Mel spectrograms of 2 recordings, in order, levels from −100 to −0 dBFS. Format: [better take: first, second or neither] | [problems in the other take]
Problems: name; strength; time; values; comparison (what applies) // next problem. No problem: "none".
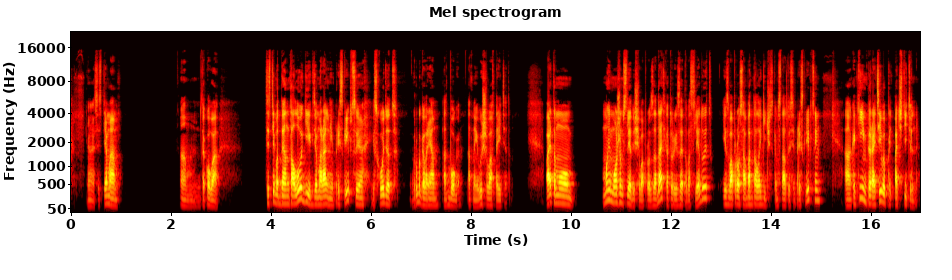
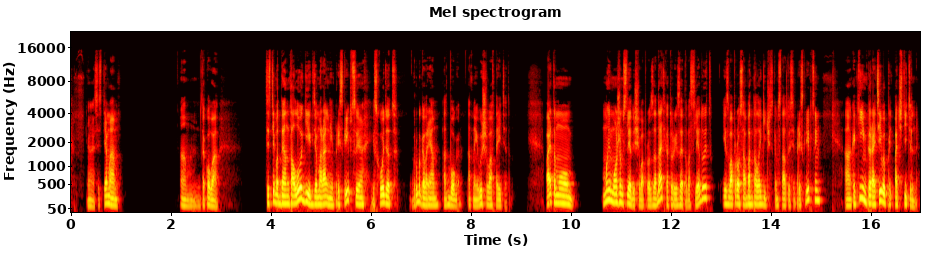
second | thin; very; fading below 700 Hz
